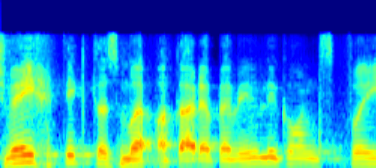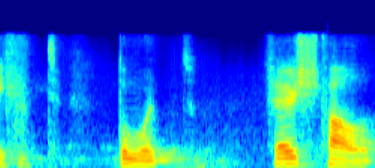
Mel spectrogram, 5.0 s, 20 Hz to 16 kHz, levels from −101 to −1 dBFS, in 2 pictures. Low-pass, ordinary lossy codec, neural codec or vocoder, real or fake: 7.2 kHz; AAC, 64 kbps; codec, 16 kHz, 0.5 kbps, X-Codec, HuBERT features, trained on general audio; fake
